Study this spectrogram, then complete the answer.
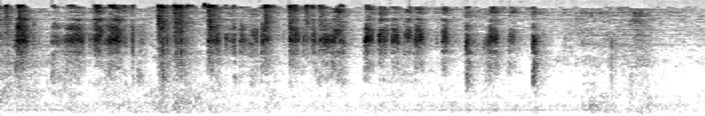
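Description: A marker squeaks on paper.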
